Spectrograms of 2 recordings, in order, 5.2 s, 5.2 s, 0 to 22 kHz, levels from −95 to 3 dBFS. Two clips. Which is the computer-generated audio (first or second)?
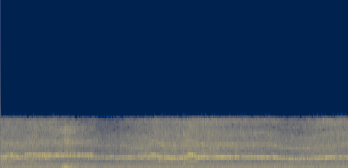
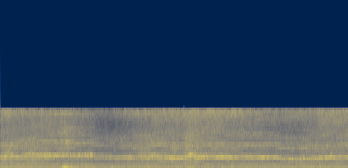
second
